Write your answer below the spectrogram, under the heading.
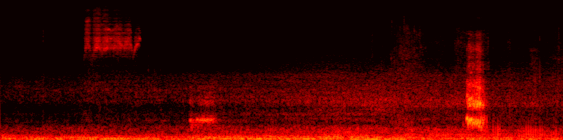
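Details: Purring from a family of little kittens, homeless street cats: a steady low rumble runs throughout, broken by a brief high rustle early on and a short mew near the seventh second.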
